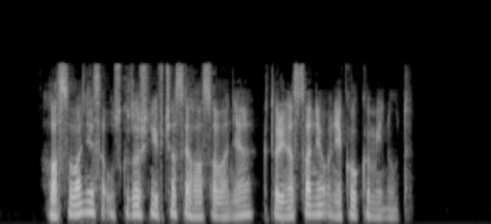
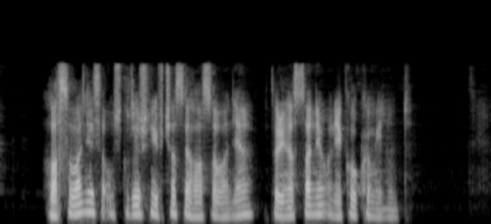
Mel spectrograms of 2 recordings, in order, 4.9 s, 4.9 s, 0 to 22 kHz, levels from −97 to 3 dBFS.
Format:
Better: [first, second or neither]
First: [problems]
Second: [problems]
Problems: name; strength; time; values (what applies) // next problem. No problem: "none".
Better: first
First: none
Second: noise reduction (neural mask model DeepFilterNet 3)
